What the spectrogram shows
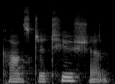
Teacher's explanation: I have a little bit of length here and the clear vowel on my con syllable so letter O typically does say vowel a when it's stressed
